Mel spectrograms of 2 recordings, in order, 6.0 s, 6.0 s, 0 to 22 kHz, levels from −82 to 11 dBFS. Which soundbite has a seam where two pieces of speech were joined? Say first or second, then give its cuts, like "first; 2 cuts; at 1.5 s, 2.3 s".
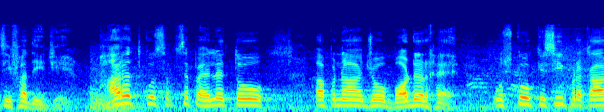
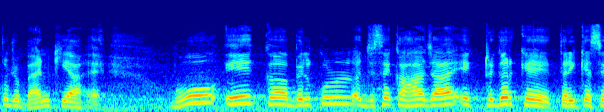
first; 1 cut; at 1.0 s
